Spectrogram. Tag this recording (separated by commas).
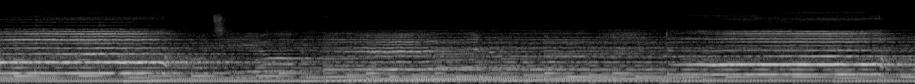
Music, Male singing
